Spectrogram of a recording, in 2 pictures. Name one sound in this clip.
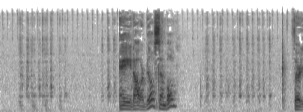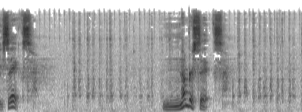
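A coin scrapes across a scratch card.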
